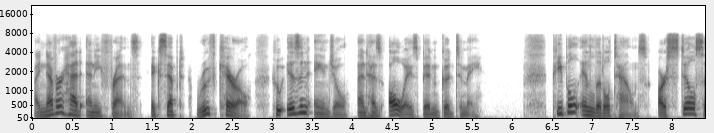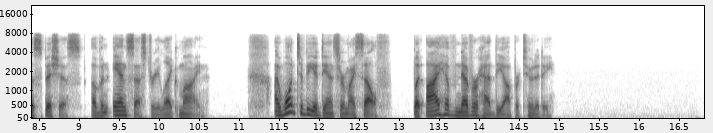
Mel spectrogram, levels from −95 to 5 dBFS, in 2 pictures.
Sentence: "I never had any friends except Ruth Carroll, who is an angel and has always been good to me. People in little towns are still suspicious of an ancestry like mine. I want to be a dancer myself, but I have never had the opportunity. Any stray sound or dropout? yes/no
no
